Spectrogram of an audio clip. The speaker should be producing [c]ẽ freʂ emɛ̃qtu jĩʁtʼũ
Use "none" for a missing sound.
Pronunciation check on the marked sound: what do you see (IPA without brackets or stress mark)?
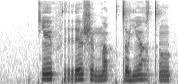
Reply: c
